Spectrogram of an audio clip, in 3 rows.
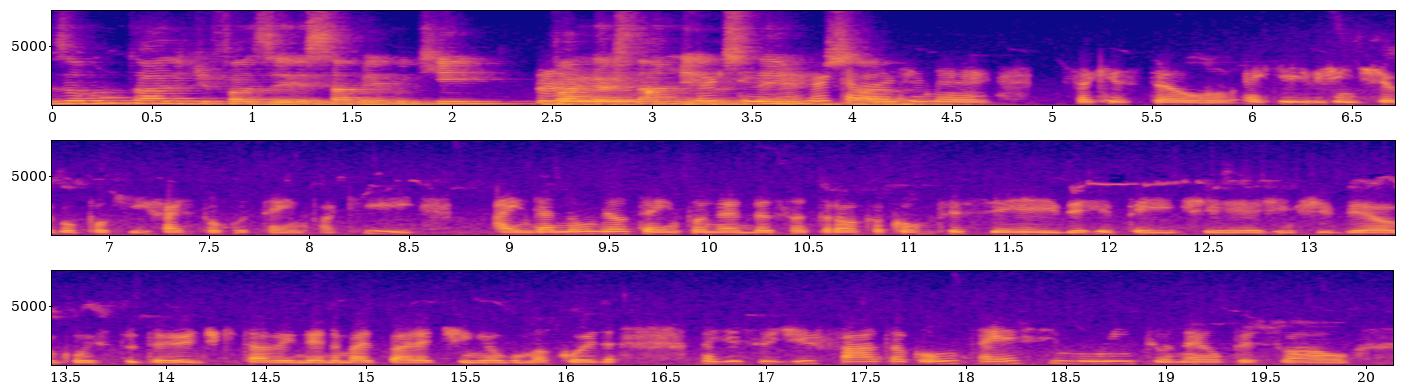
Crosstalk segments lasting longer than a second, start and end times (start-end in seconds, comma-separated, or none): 2.4-4.2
